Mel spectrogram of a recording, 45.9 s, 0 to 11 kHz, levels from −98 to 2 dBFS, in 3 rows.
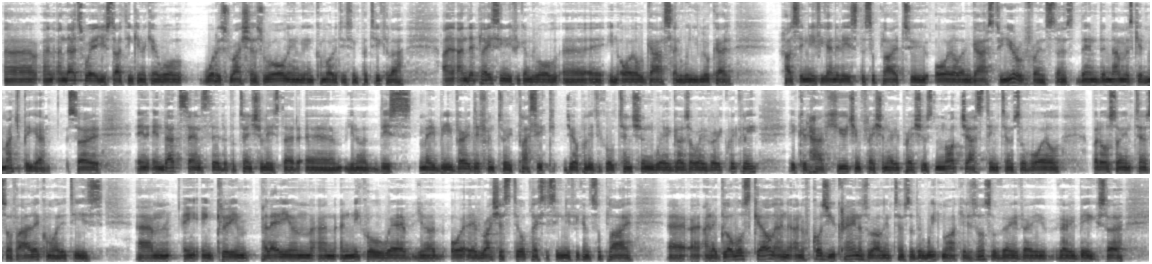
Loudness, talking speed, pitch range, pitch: -15 LUFS, 190 wpm, 85-95 Hz, 90 Hz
